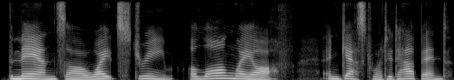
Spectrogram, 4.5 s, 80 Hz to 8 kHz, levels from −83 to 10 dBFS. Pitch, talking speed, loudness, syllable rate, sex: 220 Hz, 200 wpm, -18 LUFS, 4.9 syllables/s, female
